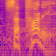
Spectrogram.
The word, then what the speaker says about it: satori: it's called Satori I'd love to say that Satori SAT Ori and it means instant awakening the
